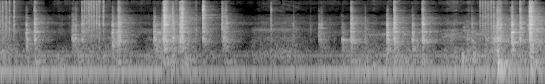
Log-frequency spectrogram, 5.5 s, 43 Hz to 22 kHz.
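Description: A hand ratchet with a slipping socket turns a bolt while installing long-tube headers and exhaust on a 2016-2020 Camaro SS, giving bursts of rapid clicking pawl ticks in uneven spurts over a low steady hum, close by.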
